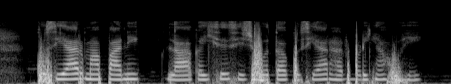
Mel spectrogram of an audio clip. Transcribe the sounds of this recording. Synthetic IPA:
kʊsɪjaːɾmãːpaːni | lakəɪsesɪt͡ʃɦoːt̪akʊsɪjaːɾɦɐɾbəɽ̤ijãɦoːɦĩː

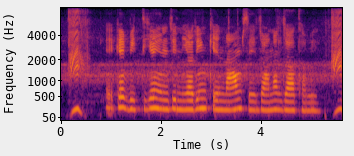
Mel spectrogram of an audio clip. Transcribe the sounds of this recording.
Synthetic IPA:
ḛːkeʋit̪ijəɪ̃nd͡ʒinijəɾɪ̃ŋɡkʰenaːmsed͡ʒaːnəld͡ʒaːt̪ɦəʋeː

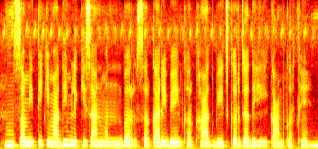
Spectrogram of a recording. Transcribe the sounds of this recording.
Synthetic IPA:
səmit̪ikemaːd̪ʱjəmlekisaːnmənbəɾsəɾkaːɾibẽŋkʰːəɾkʰad̪bit͡ʃkəɾd͡ʒad̪eɦekekaːmkəɾt̪ɦẽː

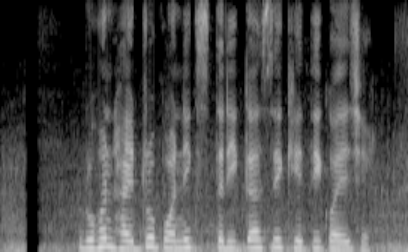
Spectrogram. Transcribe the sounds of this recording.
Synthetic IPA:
ɾoɦənɦajɖɾopɔnikst̪əɾikasekʰet̪ikəɾet͡ʃʰe

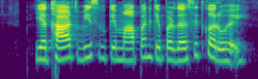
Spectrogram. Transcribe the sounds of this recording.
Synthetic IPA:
jɐt̪ʰaːɾt̪ʰʋɪsʋkemaːpənkepɾəd̪əɾsɪt̪kəɾoɦɛː

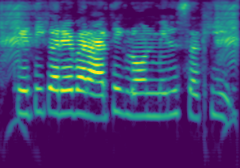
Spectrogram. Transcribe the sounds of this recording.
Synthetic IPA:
kʰeːt̪ikɐɾebɐɾaːɾt̪ʰɪkloːnmɪlsɐkʰiː

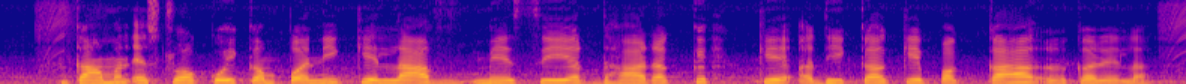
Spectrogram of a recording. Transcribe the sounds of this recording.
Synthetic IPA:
ɡaːmənesʈɾɔːkːoːikəmpənikelaːbʱmẽseəɾd̪ʱaːɾəkː | eʔəd̪ʱikakepəkːakəɾeːla̰

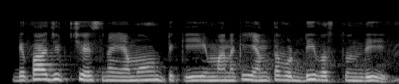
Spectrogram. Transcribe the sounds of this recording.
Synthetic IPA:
ɖipaːd͡ʒiʈ̚t͡ʃe̞ːsinɐemɐwuɳʈkimɐnɐkient̪ɐʋoɖːiʋɐst̪und̪i

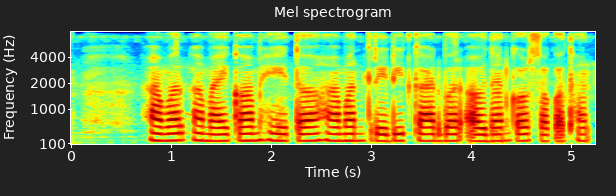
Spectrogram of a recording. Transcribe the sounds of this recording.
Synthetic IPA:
hʌmʌɾkamajkʌmɦet̪ʌɦamʌnkɾeɖiʈkaɾɖbʌɾa̰bed̪ʌnkʌɾsʌkʌ̰t̪ʰɦun

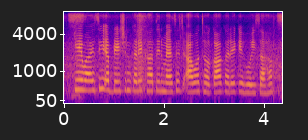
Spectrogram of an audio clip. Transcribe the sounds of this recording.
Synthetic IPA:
keːʋaːjsiɐp̚ɖeːʃənkɐɾekʰaːt̪iɾmɛːsed͡ʒa̰ːʋət̪ʰəkaːkɐɾekeɦoːisaɦəb

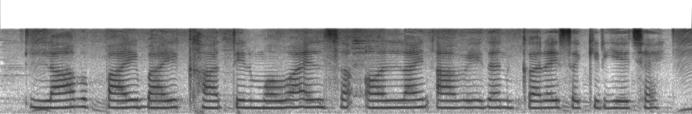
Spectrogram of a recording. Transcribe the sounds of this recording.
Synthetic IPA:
labʱpaibaikʰat̪iɾmobaɪlsə̃ɔnlaɪnaʋed̪ənkəɾəɪsəkɾiet͡ʃʰɛ

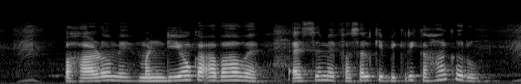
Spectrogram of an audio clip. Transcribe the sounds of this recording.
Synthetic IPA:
pɐɦaːɽõmẽmɐ̃ɳɖɪjõkaʔɐbʱaːʋɦɛːɛːsemẽfɐsəlkibɪkɾikɐɦãkɐɾũː

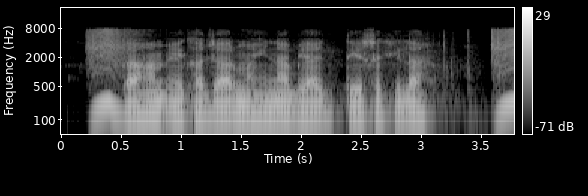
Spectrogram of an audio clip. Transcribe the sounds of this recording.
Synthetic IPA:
k̪aːɦɐmʔeːkɦəzaːɾməɦiːnabjaːd͡ʒd̪eːsəkʰiːlaː

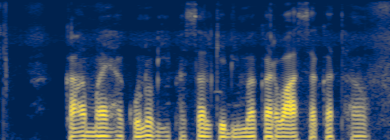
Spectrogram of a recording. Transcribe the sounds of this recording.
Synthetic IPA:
kamːãjɦə̃koːnobʱipʰəsəlkebimakəɾʋa̰səkət̪hə̃

